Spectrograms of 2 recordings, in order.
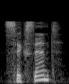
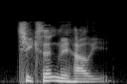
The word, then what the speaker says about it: Csikszentmihalyi: Sixcent? – Csikszentmihalyi.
